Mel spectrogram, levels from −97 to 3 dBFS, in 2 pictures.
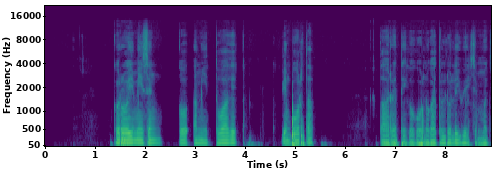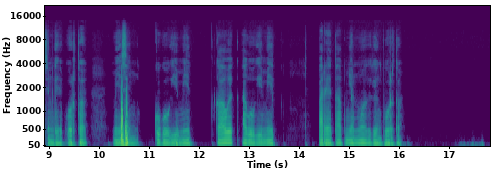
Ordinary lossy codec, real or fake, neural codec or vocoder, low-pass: AAC, 64 kbps; real; none; 14.4 kHz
